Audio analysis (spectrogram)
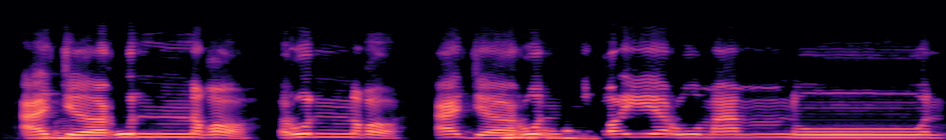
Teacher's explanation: yang run jelas mau ketemu huruf tenggorokan namanya izhar halqi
